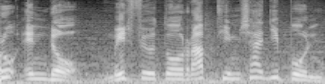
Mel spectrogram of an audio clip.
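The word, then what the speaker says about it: 遠藤: เซ็นเตอร์ ฮาล์ฟ ได้ ด้วย เอ็นโด ชื่อ ของ เขา เนี่ย ออก เสียง ยาว นะ ครับบาง คน อาจ จะ เอ็นโดะ ก็ ได้ เขา เกิด ที่ เมือง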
